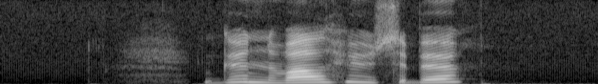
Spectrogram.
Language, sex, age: Norwegian, female, 38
